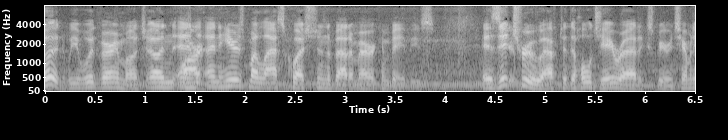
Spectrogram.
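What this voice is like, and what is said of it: Usual voice. Nothing is said of it.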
